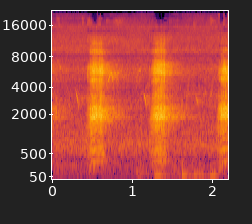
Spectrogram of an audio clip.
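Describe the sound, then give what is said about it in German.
Three evenly spaced, nasal quacks from a mallard-type duck, each short and fairly loud, with brief pauses between them and no voices present. “Aber die quaken genau wie die Stockenten.”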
